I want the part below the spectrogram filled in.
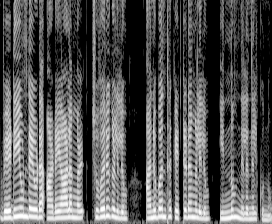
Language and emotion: Malayalam, neutral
